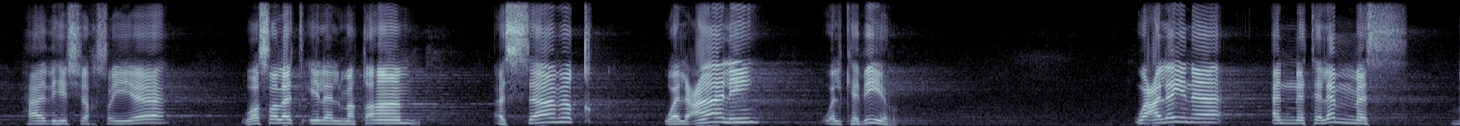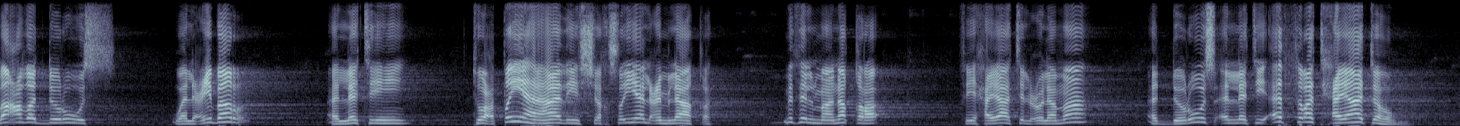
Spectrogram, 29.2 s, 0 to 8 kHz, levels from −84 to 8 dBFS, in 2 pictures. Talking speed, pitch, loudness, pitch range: 60 wpm, 210 Hz, -14 LUFS, 190-250 Hz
